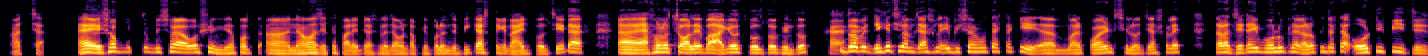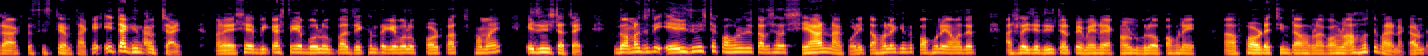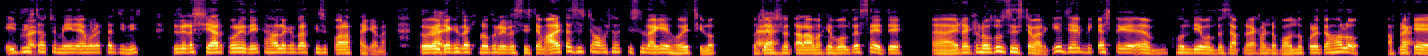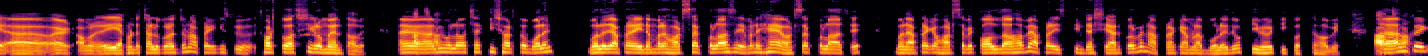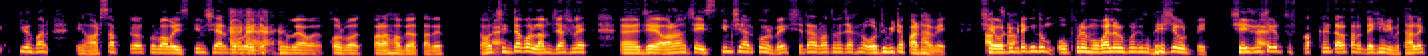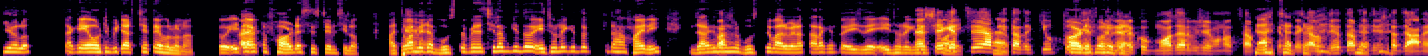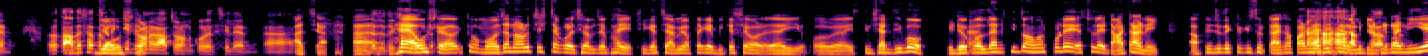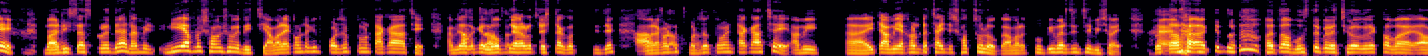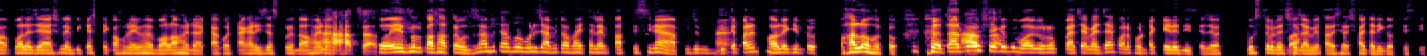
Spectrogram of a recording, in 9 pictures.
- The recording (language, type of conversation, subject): Bengali, podcast, ডিজিটাল পেমেন্ট আপনাকে কেমন স্বাচ্ছন্দ্য দিয়েছে?
- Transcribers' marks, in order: unintelligible speech; other background noise; "মানতে" said as "মেনতে"; horn; chuckle; tapping; chuckle; laughing while speaking: "আচ্ছা, আচ্ছা"; chuckle; giggle; laughing while speaking: "আচ্ছা, আচ্ছা"; laughing while speaking: "তো তারা কিন্তু"; unintelligible speech; laughing while speaking: "আচ্ছা, আচ্ছা"; laughing while speaking: "হতো। তারপরেও"; unintelligible speech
